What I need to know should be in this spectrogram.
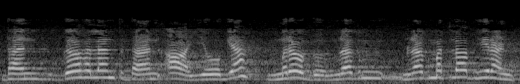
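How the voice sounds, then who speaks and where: Woman teacher, high voice, very slow and deliberate, syllable-by-syllable, reverby room. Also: a bit bright. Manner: slow, spelling words out piece by piece. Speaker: Hindi teacher. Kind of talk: online class lesson for young children. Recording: long reverb, faint background noise.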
